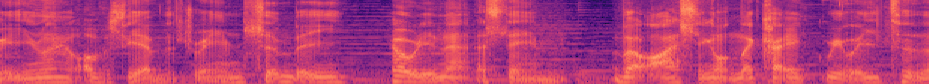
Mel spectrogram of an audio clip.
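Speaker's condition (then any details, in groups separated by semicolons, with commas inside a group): Cerebral palsy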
